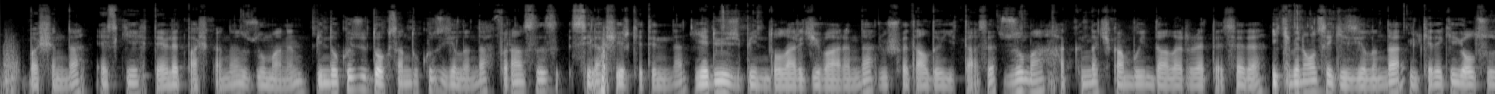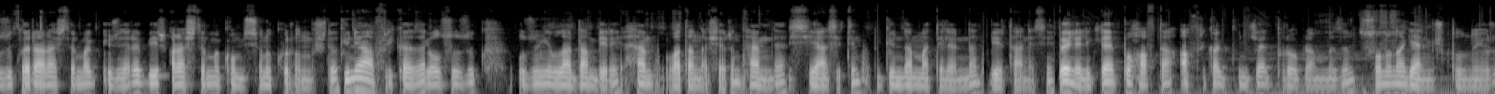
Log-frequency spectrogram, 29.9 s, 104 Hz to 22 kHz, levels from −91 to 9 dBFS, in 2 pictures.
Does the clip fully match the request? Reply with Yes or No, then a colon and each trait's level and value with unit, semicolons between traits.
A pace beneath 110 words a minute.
No: average, 115 wpm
